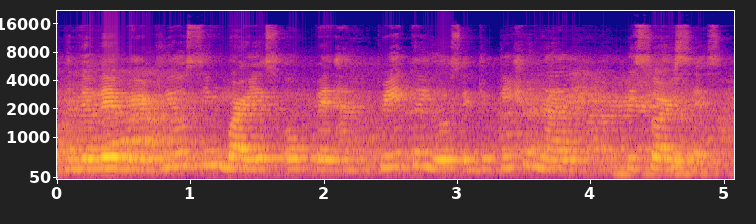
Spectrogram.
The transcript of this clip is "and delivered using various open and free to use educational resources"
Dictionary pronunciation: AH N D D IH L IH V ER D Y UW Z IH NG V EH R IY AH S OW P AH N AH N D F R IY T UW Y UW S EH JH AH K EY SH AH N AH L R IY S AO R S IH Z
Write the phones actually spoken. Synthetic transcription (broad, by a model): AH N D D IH L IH B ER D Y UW S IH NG B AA R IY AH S OW P AH N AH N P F R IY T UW Y UW S EH JH AH K EY SH AH N AH L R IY S AO R S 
